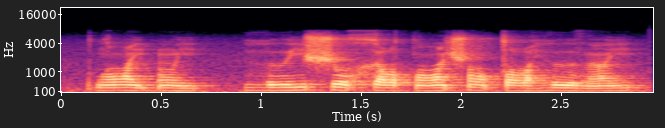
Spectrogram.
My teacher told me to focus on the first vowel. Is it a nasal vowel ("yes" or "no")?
yes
